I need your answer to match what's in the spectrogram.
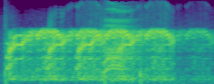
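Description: A cat lets out a loud, sustained screech, its harsh wailing pitch rising and bending in waves for about two seconds before trailing off into quieter noise.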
